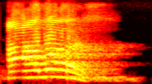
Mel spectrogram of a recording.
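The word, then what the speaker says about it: hour: की बात कर रहे हैं ठीक अब देखो आवर्स एच ओ यू आर आर आ आ से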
